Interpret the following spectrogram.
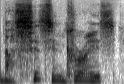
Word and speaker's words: Narzissenkreuz: Narzissenkreuz.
